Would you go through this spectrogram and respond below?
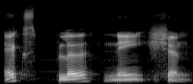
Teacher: again four syllables third syllable has primary stress first syllable has secondary stress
